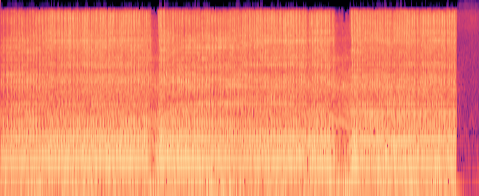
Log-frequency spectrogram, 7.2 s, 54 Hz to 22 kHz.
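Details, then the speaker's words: 1989 Kawasaki KX80 big-bore 110 two-stroke on test ride: drones steadily, then sags and stumbles twice when opened up instead of revving cleanly; bogging, as if choke were on. Owner suspects a carburetor fault, possibly pilot jet. "so just got back on the test run obviously we're having some problems I'm thinking it almost sounds like the choke is on when I'm riding it which is not good"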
